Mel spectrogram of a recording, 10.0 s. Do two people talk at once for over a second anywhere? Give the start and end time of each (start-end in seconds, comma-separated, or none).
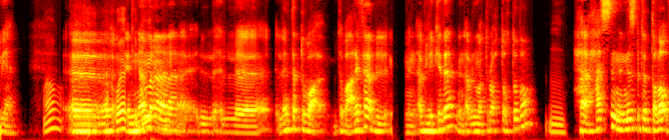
0.9-2.3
